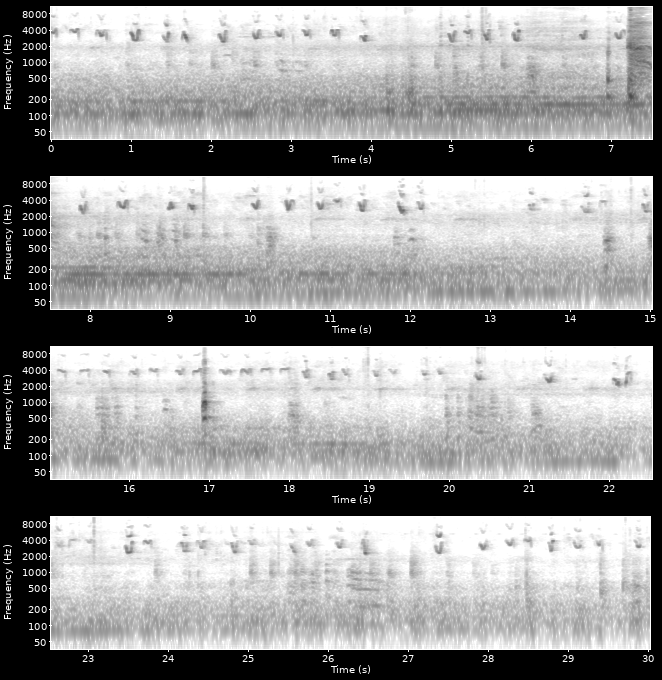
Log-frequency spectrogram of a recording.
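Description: Thai Aseel chickens feeding: a chick cheeping in short high peeps, a few a second, over low clucking. A sharp knock sounds about seven seconds in and another a little before the middle.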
